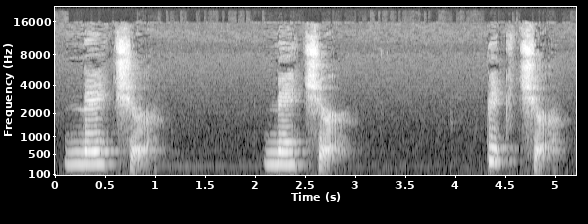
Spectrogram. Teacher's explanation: So the T and U create a new sound, and it sounds kind of like ch.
